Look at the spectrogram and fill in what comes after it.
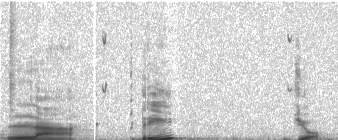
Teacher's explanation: ladrillo es una palabra grave porque su sílaba tónica se encuentra en la penúltima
